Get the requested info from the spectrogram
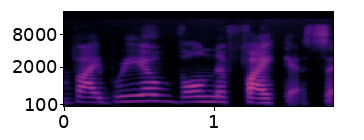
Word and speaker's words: Vibrio vulnificus: But there is a bacteria that's called um, Vibrio vulna. Uh, let me get this right. Vulnificus, uh, Vibrio vulnificus, and it's spelled V I B R I O V U L N I F I C U S.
